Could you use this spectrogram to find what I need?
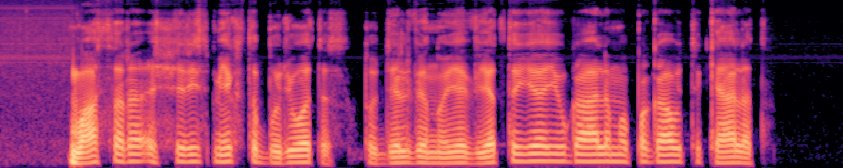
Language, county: Lithuanian, Alytus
